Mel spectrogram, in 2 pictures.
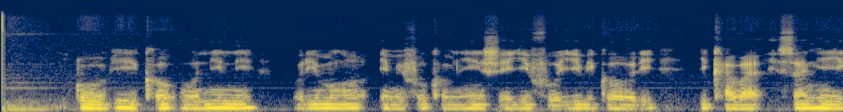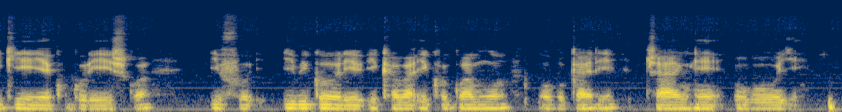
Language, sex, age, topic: Rundi, male, 25-35, agriculture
